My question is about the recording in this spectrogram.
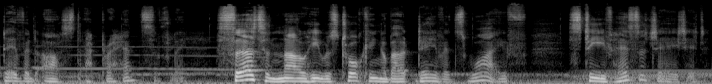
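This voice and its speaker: Slow, calm male audiobook narrator. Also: medium pitch, faint music behind. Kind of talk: scripted narration.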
